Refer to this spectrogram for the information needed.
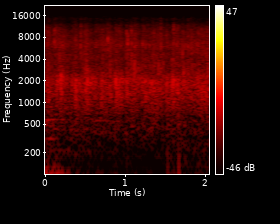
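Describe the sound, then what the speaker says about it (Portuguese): A church congregation applauds together for Jesus in a short burst of dense clapping at moderate level. "Vamos aplaudir a Jesus por cada pessoa que está vindo"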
